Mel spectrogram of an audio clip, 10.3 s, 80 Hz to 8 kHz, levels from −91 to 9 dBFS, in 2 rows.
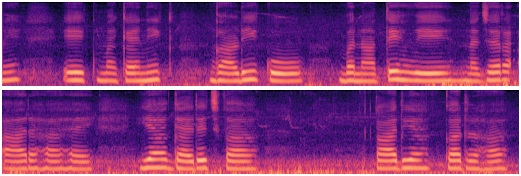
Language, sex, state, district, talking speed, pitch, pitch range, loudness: Hindi, female, Chhattisgarh, Korba, 95 wpm, 225 Hz, 215-235 Hz, -15 LUFS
